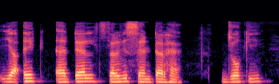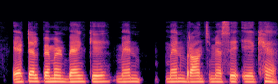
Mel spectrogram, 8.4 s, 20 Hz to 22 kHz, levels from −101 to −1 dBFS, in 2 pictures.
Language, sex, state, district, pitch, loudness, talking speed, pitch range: Hindi, male, Uttar Pradesh, Etah, 140 Hz, -18 LUFS, 135 wpm, 135-145 Hz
